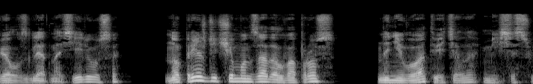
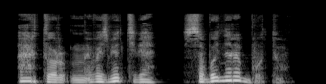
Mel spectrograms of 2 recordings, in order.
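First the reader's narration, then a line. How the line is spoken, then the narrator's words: Soft, gentle. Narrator (Russian): мягко ответила она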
